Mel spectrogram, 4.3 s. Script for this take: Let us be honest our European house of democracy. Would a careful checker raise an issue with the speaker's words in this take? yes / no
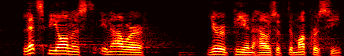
yes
